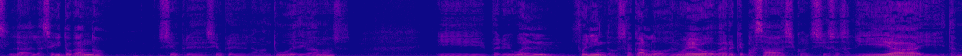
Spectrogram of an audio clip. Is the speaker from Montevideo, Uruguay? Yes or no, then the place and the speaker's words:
yes; Montevideo, Uruguay; Tuve un grupo así como muy breve, con amigos, con amigos del barrio. Yo soy de Malvin Norte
